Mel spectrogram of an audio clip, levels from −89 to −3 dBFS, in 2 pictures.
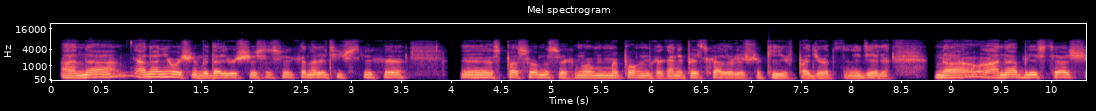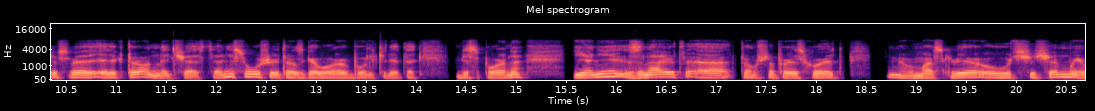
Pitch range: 115-145 Hz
